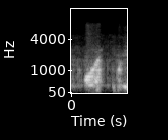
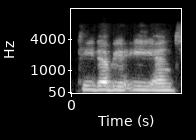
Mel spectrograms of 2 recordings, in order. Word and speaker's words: Twente: I think if you want to hear it, you can hear an FDR is located at the University of Twenty in the Netherlands.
